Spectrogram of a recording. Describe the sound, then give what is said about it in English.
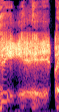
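A voice imitates the metallic screeching noise heard on Fred Valentich's aircraft radio recording near Melbourne, a harsh, strained, high, grating sustained tone held for most of a second, breaking off briefly before starting again. “It's a metallic screeching is how it's described.”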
